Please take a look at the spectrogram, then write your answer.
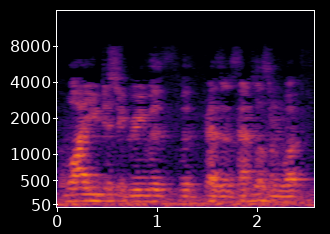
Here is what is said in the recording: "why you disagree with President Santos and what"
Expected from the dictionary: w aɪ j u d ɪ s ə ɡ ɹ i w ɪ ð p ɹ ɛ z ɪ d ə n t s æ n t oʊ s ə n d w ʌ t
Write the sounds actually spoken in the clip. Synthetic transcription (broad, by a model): w aɪ j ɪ d ɪ s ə ɡ ɹ i w ɪ ð p ɹ ɛ z ɪ d ə n t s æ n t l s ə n w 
